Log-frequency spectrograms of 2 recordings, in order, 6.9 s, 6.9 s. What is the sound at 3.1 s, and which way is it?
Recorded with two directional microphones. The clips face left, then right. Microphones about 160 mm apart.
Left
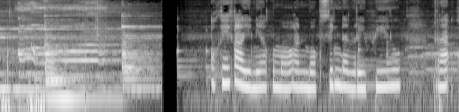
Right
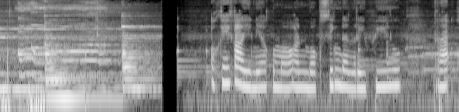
A woman's voice, 30° left (ahead or behind).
